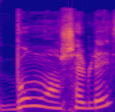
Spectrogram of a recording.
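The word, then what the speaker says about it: Bons-en-Chablais: Donc, à Bon-en-Chablais, c'est ça? – Exactement, à Bon-en-Chablais. – On prononce ou pas le S? – Alors, on ne prononce pas le S.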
